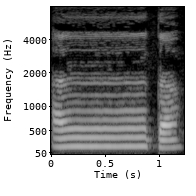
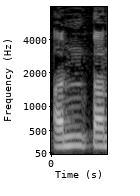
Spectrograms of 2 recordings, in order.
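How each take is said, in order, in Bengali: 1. n একটি নাসিক্য ধ্বনির মধ্যে লুকিয়ে আছে। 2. t-এর আগে n স্পষ্টভাবে উচ্চারিত হয়। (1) "আতা করতে হয়" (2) "আনতা না বলে"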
